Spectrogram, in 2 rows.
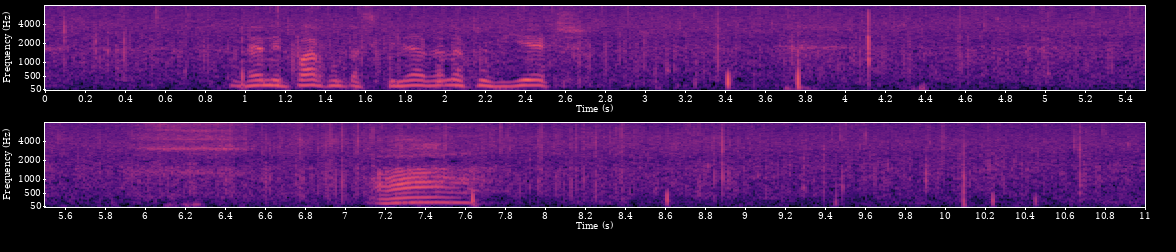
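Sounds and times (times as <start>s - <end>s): pouring rain: 0.0s - 11.0s
short voiced call: 6.0s - 7.8s.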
